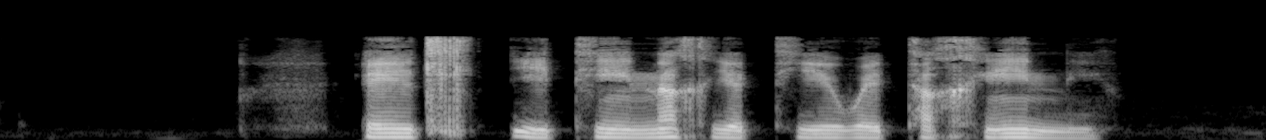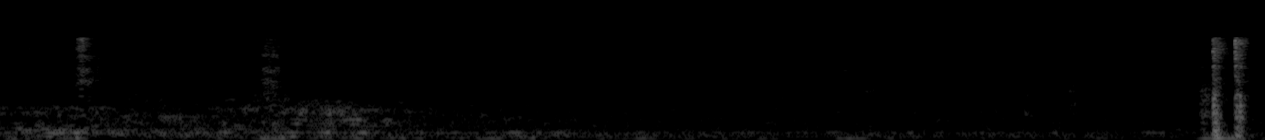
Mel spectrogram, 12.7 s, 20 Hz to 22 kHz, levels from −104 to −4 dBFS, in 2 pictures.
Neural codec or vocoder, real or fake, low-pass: none; real; 7.2 kHz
